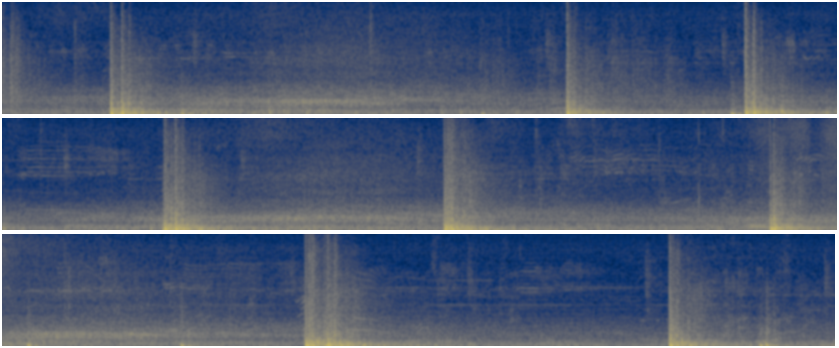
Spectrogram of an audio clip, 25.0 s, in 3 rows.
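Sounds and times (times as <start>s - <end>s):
firework shells booming: 0.0s - 2.8s, 4.6s - 8.6s, 9.8s - 10.9s, 12.7s - 15.0s, 15.9s - 18.9s, 19.7s - 21.1s.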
